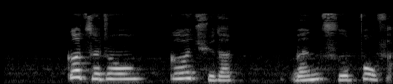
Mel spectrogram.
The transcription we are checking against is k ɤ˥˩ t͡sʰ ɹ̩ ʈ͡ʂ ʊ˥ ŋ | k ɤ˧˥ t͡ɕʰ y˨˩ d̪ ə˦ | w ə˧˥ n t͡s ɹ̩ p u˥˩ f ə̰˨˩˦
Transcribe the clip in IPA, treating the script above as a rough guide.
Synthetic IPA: k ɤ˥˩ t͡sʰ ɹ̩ ʈ͡ʂ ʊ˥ ŋ | k ɤ˥ t͡ɕʰ y˨˩ d̪ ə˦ | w ə˧˥ n t͡sʰ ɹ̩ p u˥˩ f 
